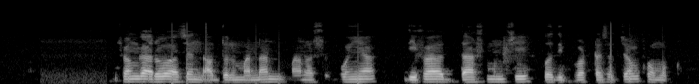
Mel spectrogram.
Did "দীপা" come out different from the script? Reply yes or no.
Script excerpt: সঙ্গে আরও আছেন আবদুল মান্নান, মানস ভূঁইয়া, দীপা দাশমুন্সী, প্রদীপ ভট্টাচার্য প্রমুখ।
no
